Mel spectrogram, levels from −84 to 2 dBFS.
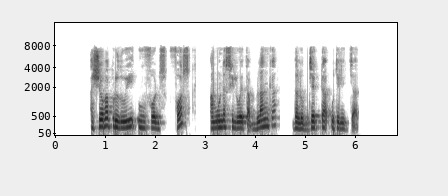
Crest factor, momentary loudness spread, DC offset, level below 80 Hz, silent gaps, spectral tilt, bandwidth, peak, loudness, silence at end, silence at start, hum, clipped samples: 18 dB; 12 LU; under 0.1%; -54 dBFS; 2.24-2.28 s, 2.82-3.09 s, 4.49-4.74 s; -5.5 dB/octave; 8.2 kHz; -2 dBFS; -18 LUFS; 0.8 s; 0.7 s; none; under 0.1%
